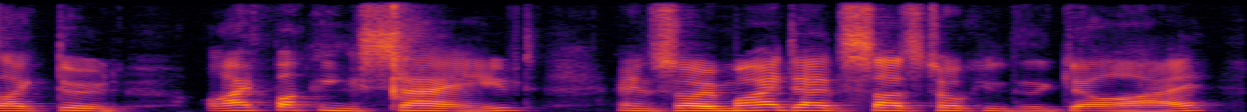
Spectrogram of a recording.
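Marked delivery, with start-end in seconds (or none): 0.2-2.0 mock angry, furious, fuming tone. Retelling his reaction after his dad told him to fill the gap, retelling furious words. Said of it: "I was fucking fuming".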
